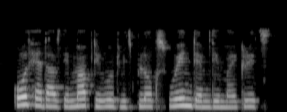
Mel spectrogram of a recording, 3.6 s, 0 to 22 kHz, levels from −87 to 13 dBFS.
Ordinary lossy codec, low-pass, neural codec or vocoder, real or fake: MP3, 64 kbps; 7.2 kHz; none; real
